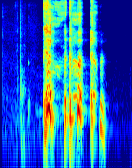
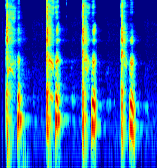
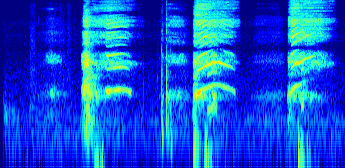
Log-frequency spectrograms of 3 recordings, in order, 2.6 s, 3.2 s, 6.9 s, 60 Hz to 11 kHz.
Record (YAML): cough_length: 2.6 s
cough_amplitude: 23433
cough_signal_mean_std_ratio: 0.35
three_cough_length: 3.2 s
three_cough_amplitude: 29025
three_cough_signal_mean_std_ratio: 0.36
exhalation_length: 6.9 s
exhalation_amplitude: 2650
exhalation_signal_mean_std_ratio: 0.54
survey_phase: beta (2021-08-13 to 2022-03-07)
age: 18-44
gender: Female
wearing_mask: 'No'
symptom_cough_any: true
symptom_new_continuous_cough: true
symptom_runny_or_blocked_nose: true
symptom_sore_throat: true
symptom_fatigue: true
symptom_fever_high_temperature: true
symptom_headache: true
symptom_onset: 3 days
smoker_status: Current smoker (e-cigarettes or vapes only)
respiratory_condition_asthma: false
respiratory_condition_other: false
recruitment_source: Test and Trace
submission_delay: 1 day
covid_test_result: Positive
covid_test_method: RT-qPCR
covid_ct_value: 17.3
covid_ct_gene: ORF1ab gene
